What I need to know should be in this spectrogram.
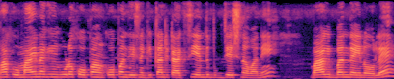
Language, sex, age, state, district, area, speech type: Telugu, female, 30-45, Telangana, Jagtial, rural, spontaneous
